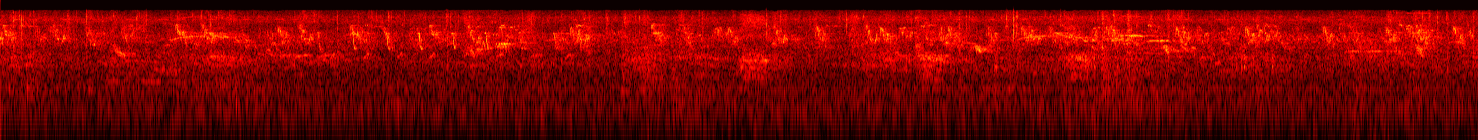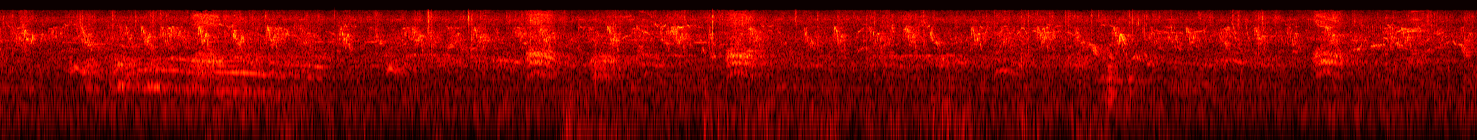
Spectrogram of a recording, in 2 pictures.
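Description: Birds chirping in a dense, irregular chorus of short high calls, with a lower, harsher call about halfway through.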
